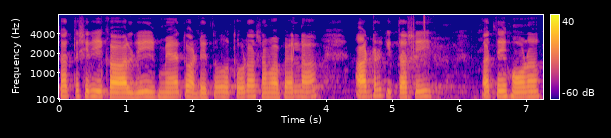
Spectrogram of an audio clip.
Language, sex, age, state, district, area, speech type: Punjabi, female, 45-60, Punjab, Shaheed Bhagat Singh Nagar, urban, spontaneous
